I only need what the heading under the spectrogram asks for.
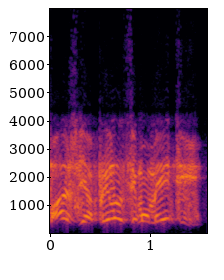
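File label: Serbian near waypoint mood med; War Thunder; speech srb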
